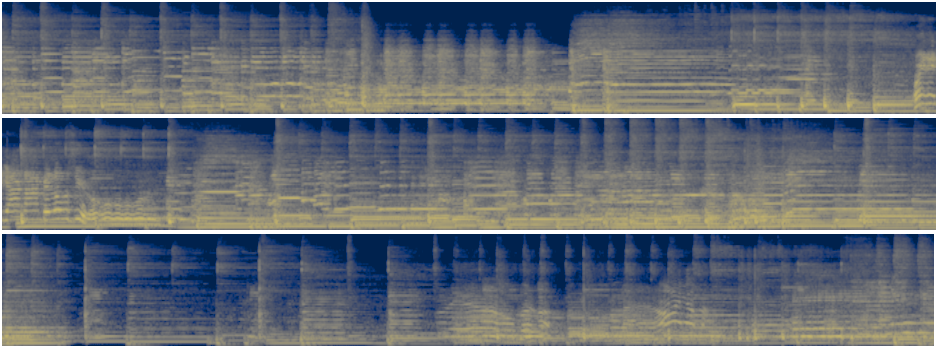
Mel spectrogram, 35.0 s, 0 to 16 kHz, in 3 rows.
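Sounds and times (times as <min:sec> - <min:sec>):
blues band playing: 0:00.0 - 0:35.0
electric guitar: 0:00.0 - 0:35.0.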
